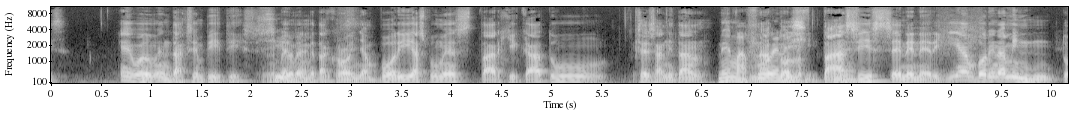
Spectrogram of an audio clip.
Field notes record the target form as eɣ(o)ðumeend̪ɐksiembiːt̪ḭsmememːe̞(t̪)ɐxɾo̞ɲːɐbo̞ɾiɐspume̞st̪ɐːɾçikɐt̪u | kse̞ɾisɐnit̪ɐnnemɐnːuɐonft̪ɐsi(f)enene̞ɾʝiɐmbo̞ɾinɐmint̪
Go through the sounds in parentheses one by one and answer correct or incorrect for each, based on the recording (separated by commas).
correct, correct, incorrect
